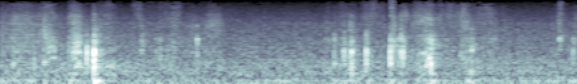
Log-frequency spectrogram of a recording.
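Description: Faint scrapes and light clicks of a small wristband package being handled and tried open on a tabletop: one click about a second in, then a loose run of them between about three and five seconds.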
